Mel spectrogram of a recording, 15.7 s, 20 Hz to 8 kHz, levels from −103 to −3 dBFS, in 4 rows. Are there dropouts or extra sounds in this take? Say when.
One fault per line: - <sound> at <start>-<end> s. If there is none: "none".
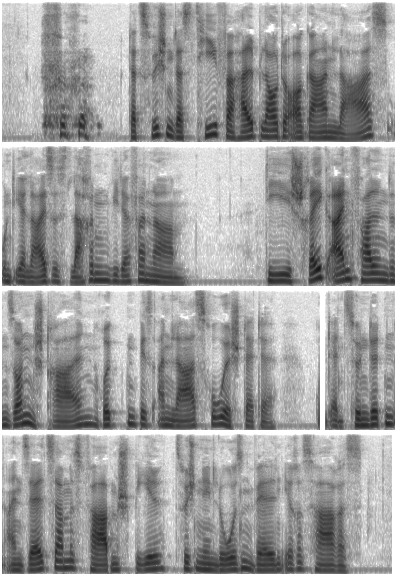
- laugh at 0.4-1.0 s
- dropout at 11.0-11.1 s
